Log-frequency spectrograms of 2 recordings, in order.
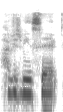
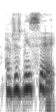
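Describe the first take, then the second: First: Very soft, low-key mimicry of a queasy friend; retold in a small, quiet voice; sheepish confession. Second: Said in the usual way. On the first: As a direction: admit it under your voice. Quoting friend who just vomited.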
